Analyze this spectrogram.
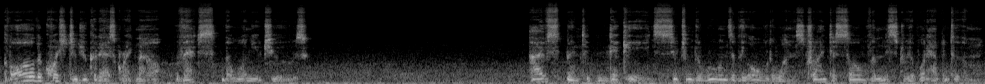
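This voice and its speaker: Sylens, an imperious deep-voiced scholar. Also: male voice, sing-song, background noise. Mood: condescending. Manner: pompous, measured, theatrical delivery. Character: imperious, condescending male scholar of ancient ruins. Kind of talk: video game dialogue.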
